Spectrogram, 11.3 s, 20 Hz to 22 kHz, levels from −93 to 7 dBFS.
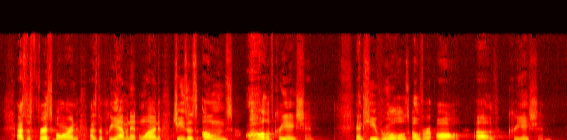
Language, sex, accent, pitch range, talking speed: English, male, American, 150-210 Hz, 100 wpm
